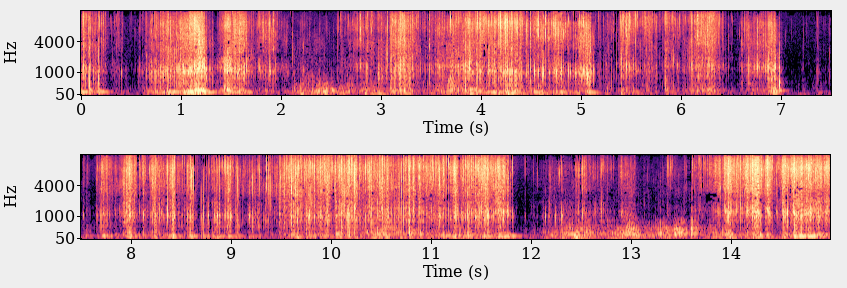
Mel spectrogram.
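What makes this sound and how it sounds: A large, porous yellow cellulose sponge is scratched with long nails close above the microphones. It gives a steady, dense run of rough crunching, tearing and crinkling scrapes. The sound is mostly low and muffled with little high-end brightness, and it dips briefly between strokes.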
